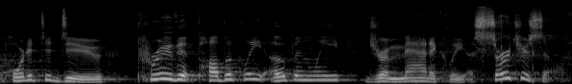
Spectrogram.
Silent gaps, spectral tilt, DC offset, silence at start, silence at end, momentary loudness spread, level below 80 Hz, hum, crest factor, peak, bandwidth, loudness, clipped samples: none; -5 dB/octave; under 0.1%; 0 s; 0 s; 9 LU; -80 dBFS; none; 18 dB; -14 dBFS; 15.5 kHz; -32 LUFS; under 0.1%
